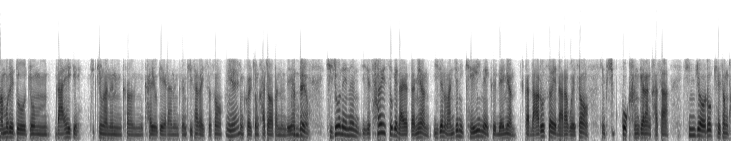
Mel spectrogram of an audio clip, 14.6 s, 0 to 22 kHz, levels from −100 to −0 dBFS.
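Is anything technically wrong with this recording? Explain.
Yes. Throughout the speech there is a buzzy, gravelly roughness, with nothing below about 200 Hz or above 3.6 kHz. That is GSM full-rate codec damage, consistent with a 13 kbps coder that models the vocal tract and rebuilds the excitation from a sparse, regular pulse train, leaving a plainly audible rasp.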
